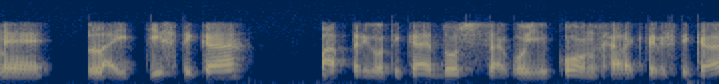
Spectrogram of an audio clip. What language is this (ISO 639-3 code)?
ell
